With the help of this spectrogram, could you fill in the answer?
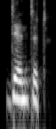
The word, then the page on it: dentate: Indian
